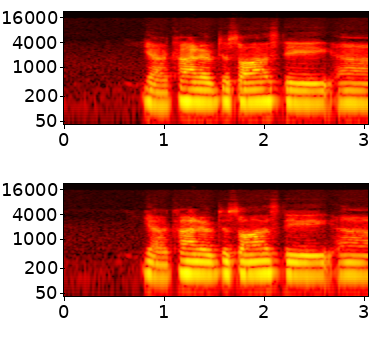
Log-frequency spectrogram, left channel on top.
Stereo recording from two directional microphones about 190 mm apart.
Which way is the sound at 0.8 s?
40° left (ahead or behind).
